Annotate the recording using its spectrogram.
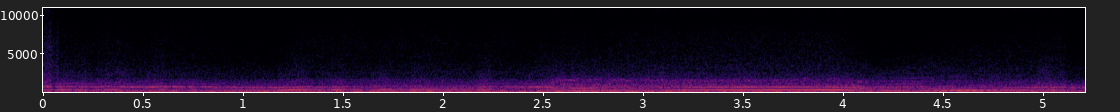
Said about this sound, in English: I'm driving the 2011 BMW 1M, by the way, which is not very different from my real car, quite frankly.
